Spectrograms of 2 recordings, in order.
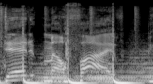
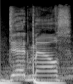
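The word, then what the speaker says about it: deadmau5: Now, for weeks, I've been saying Dead Mouse 5 because that's how it's spelled, okay? Dead Mouse, and then it's got a 5. But it's actually Dead Mouse so this is my public apology to Dead Mouse for mispronouncing the name, man.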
